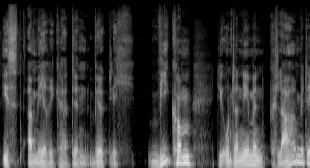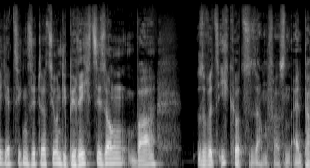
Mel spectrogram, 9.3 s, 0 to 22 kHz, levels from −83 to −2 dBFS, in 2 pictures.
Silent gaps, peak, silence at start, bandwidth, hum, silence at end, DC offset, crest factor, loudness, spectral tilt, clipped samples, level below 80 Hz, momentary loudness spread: none; 0 dBFS; 0.05 s; 19 kHz; none; 0 s; under 0.1%; 20 dB; -21 LUFS; -6 dB/octave; under 0.1%; -42 dBFS; 12 LU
